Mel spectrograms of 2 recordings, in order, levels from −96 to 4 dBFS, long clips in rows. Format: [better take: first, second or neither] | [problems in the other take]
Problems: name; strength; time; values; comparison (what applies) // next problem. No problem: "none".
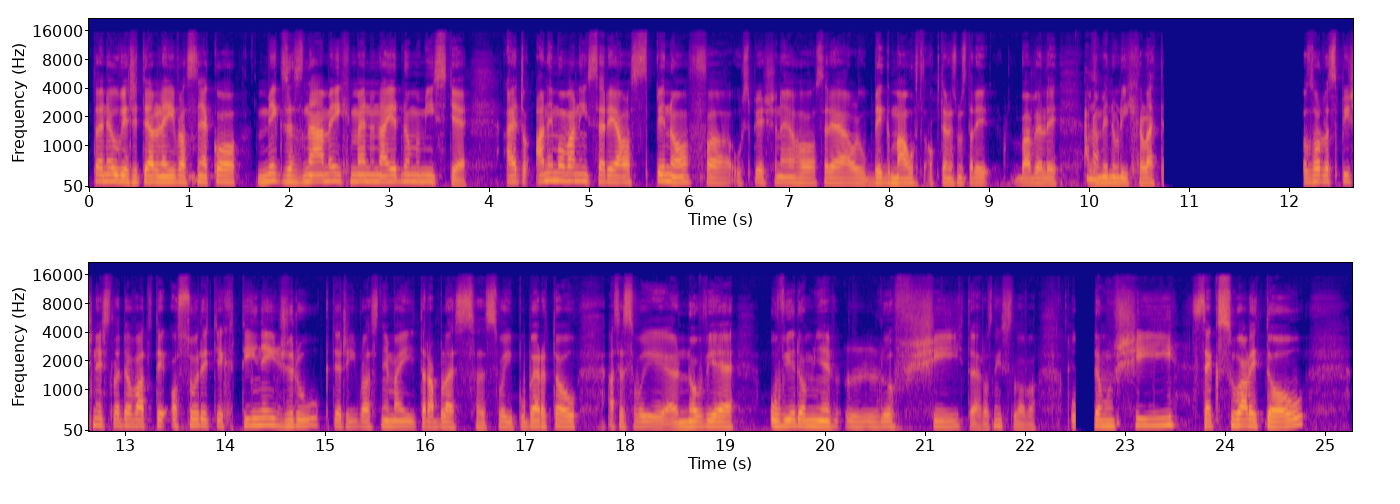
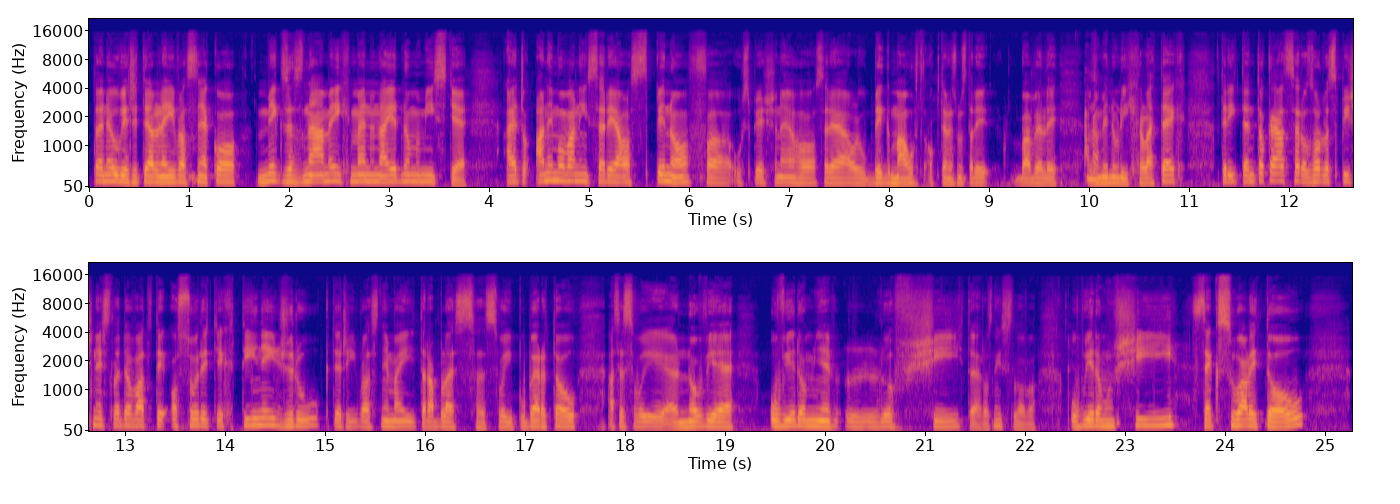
second | audio cutting out; at 11 s for 1.5 s and at 23 s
